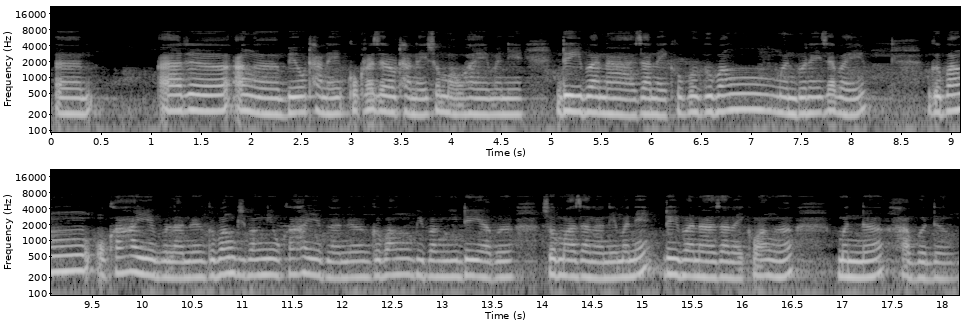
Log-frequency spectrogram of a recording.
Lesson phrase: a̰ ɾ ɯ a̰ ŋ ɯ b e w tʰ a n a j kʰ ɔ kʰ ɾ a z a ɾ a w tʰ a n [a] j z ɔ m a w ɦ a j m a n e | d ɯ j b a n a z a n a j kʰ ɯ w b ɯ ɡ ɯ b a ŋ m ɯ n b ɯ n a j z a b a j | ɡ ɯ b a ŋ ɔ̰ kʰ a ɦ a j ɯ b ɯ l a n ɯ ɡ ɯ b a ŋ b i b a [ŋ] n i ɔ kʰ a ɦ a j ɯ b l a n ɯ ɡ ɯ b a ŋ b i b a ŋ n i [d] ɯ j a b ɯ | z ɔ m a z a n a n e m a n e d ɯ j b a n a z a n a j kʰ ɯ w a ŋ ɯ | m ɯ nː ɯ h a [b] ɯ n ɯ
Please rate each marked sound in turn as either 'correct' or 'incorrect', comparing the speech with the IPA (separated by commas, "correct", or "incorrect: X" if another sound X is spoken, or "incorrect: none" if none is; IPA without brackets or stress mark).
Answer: correct, correct, correct, correct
